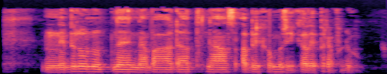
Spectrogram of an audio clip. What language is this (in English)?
Czech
